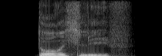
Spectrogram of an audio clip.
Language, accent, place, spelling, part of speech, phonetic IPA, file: German, Germany, Berlin, durchlief, verb, [ˈdʊʁçˌliːf], De-durchlief.ogg
- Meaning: first/third-person singular preterite of durchlaufen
